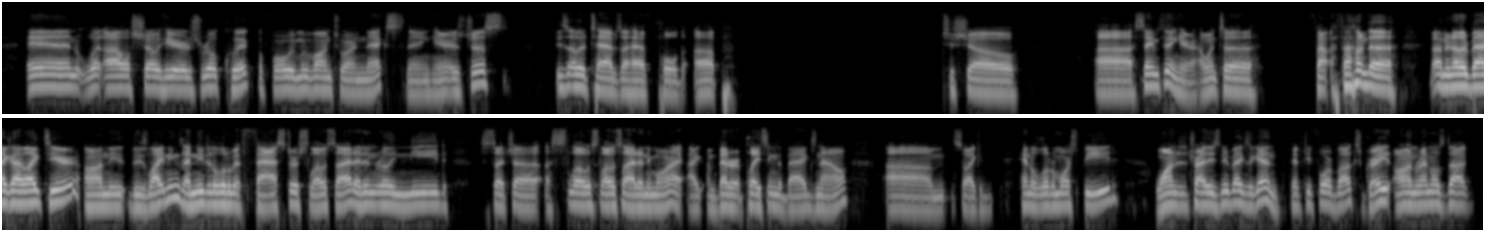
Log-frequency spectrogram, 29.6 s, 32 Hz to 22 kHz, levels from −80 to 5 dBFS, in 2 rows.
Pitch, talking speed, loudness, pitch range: 135 Hz, 195 wpm, -27 LUFS, 120-150 Hz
